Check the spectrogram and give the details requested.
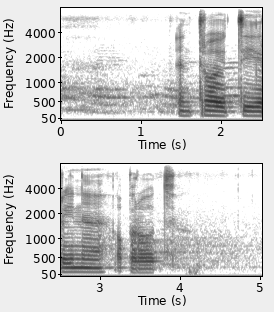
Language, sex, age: Afrikaans, male, 21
